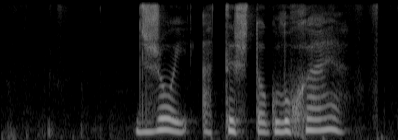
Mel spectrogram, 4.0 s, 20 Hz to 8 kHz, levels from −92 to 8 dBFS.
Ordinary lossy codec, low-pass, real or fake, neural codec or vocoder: none; 7.2 kHz; real; none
